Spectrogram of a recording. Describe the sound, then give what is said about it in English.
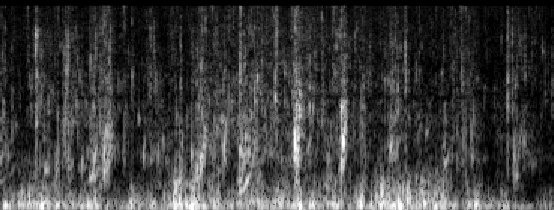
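Water swirling and sloshing in a gold pan during panning, a continuous, irregular trickle and splash at moderate level, with no talk. “Okay, the panning has commenced. How much gold? Will there be in store?”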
